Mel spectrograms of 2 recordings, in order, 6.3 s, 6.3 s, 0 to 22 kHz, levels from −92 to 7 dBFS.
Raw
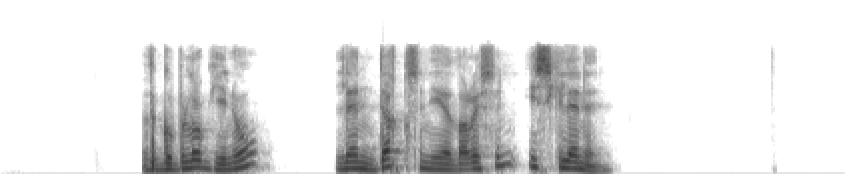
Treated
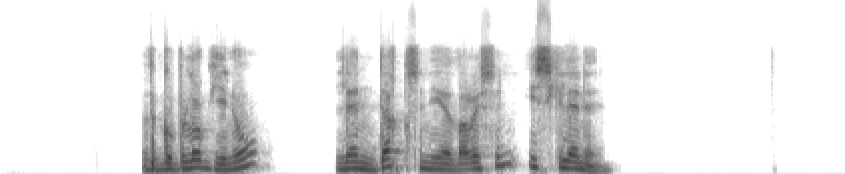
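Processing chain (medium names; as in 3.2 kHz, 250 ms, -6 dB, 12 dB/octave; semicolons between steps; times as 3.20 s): in parallel at -4 dB: saturation -21 dBFS, distortion -7 dB; 1.19–1.81 s: on the sum: treble shelf 3 kHz +9 dB; 4.52–5.02 s: time-frequency box 270–4200 Hz -23 dB; trim -6.5 dB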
